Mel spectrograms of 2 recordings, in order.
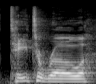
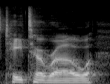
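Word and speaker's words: Tetairoa: So Tataro McMillan. That is pulled from the Arizona pronunciation guide. So if it's wrong, don't yell at me. I just pulled it literally right from their game notes. Tataro McMillan.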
